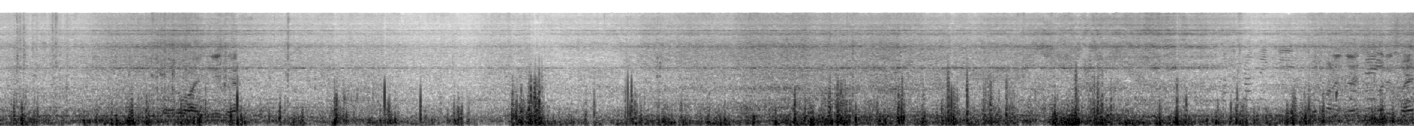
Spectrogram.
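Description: Airport apron noise: a steady rumble of aircraft engines with a faint high whine above it, wind buffeting the phone's microphone, and scattered knocks of handling and footsteps.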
